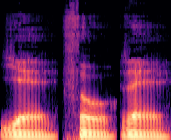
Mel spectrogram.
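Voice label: "yethore", concatenated syllables; Affixing experiment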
